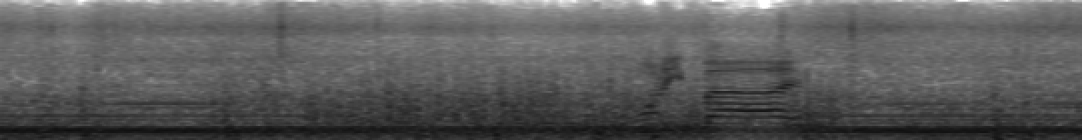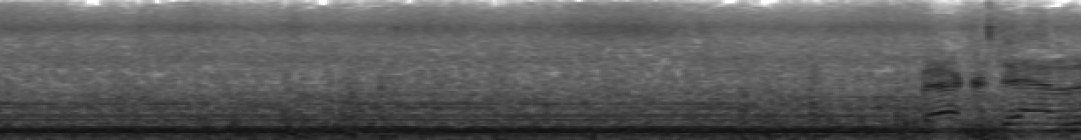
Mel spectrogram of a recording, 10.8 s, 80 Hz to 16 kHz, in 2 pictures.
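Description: A Carolina Skiff J16 motorboat runs at a cruising speed of about 23, with a loud, steady engine drone and hull rush lasting the whole time.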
